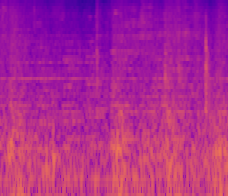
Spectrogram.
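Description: Military band playing march music, faint.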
